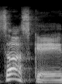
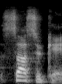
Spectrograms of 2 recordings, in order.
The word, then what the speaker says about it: Sasuke: Yeah, because one of the things they do in Japanese, the letter or the vowel U is often weakly pronounced. That's why it's Sasuke, not Sasuke.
